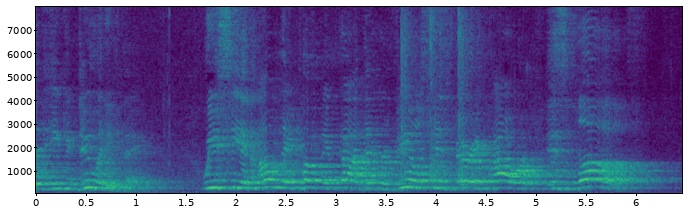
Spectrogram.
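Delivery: high, ringing, impassioned pulpit voice; full-force preaching. Real, not acted. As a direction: build fervently, driving home each phrase.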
